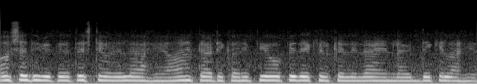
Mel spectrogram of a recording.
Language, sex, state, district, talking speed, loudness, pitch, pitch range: Marathi, male, Maharashtra, Dhule, 190 wpm, -15 LUFS, 180 Hz, 170-185 Hz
